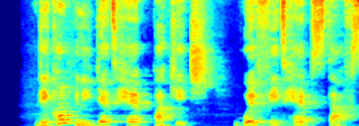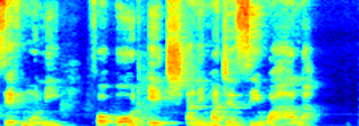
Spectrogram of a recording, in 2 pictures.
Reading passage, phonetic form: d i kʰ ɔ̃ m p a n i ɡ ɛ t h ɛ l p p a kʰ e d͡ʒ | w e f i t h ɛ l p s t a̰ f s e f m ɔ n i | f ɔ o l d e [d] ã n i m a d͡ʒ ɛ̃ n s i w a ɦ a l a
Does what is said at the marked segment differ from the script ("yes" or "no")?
yes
